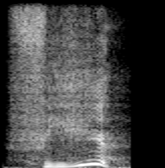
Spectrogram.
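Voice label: "relief", male villain voice; speech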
